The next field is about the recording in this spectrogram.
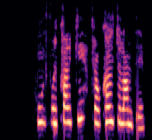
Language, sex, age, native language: Icelandic, female, 12, Icelandic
